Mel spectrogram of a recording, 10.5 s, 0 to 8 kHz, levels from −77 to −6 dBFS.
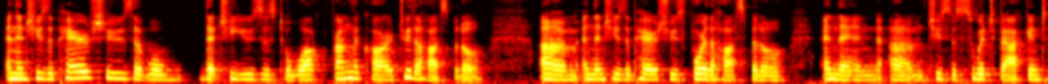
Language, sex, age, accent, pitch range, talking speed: English, female, 20-39, American, 165-185 Hz, 225 wpm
